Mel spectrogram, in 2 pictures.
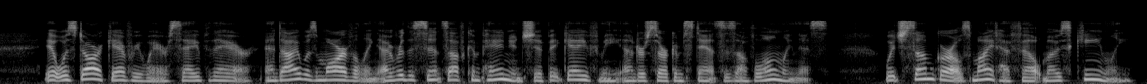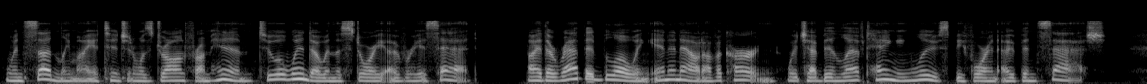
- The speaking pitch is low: No, medium, 175 Hz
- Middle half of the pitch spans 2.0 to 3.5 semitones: No, average, 4.3 semitones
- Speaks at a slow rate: No, average, 175 wpm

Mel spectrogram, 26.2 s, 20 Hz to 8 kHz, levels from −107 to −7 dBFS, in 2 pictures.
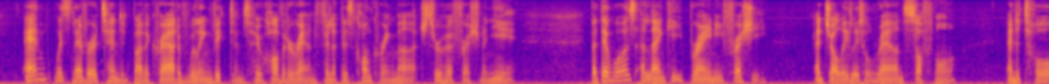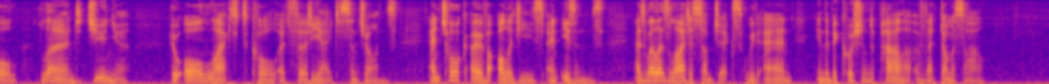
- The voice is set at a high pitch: No, low, 110 Hz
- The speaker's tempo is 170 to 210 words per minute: No, average, 155 wpm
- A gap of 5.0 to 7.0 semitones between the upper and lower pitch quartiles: No, average, 4.2 semitones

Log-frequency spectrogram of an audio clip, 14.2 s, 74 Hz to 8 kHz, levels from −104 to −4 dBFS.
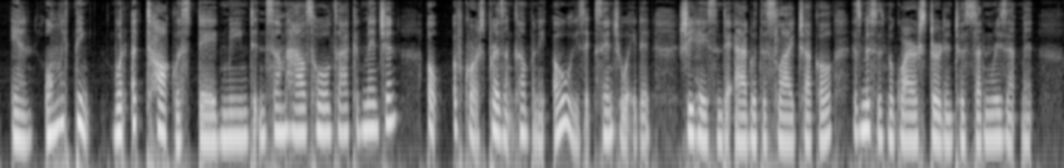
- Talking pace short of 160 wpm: Yes, average, 150 wpm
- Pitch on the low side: No, medium, 175 Hz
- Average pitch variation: Yes, average, 3.9 semitones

